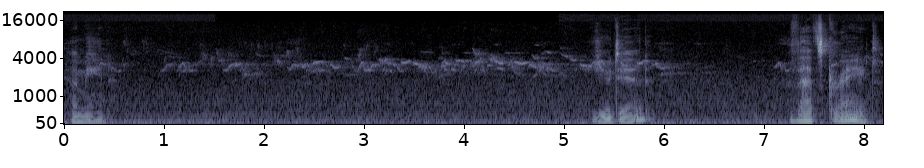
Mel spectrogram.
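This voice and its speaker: A lower-pitched man plays a sweet, eager young man who is critically ill and hides an obsessive side, speaking to his date in an intimate boyfriend monologue. He sounds anxious yet pleased, hesitant and soft, muttering whispered asides. Birds, crickets and insects chirp outdoors, with a little background noise.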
